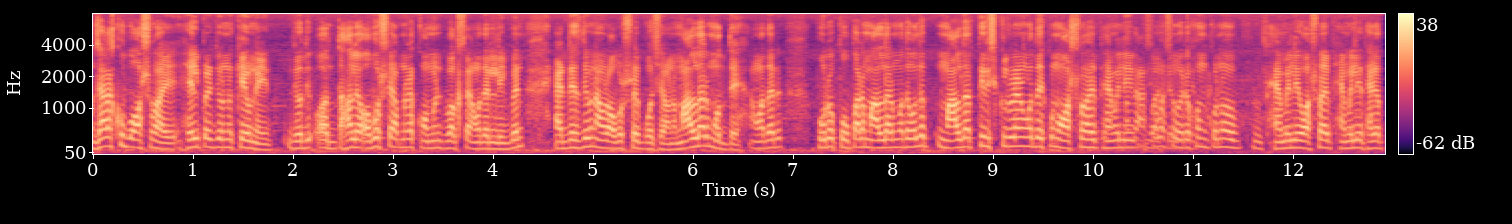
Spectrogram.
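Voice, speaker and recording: A man talks at a rapid clip in a slightly raised voice. He runs a charity vlog and speaks earnestly and reassuringly, circling back over the same points as he appeals to his viewers. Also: fairly high pitch, darkish tone. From Malda, West Bengal. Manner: earnest, reassuring, repeats himself. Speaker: charity vlogger.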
